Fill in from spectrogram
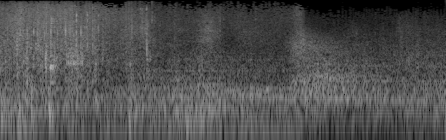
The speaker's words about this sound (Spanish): Menuda tormenta, ¿no?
